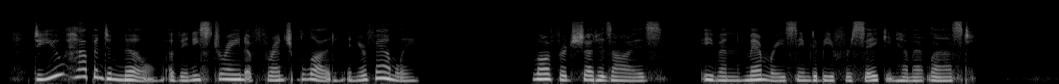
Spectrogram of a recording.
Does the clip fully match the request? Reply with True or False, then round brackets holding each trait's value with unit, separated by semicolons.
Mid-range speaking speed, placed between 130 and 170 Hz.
False (155 wpm; 195 Hz)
